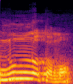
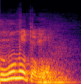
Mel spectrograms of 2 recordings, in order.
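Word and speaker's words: ন্যূনতম: এই শব্দটার উচ্চারণ করি নূন্যতম এটা আসলে নূন্যতম সঠিক উচ্চারণ না জানার কারণে এই বানানটা আমরা ভুল করি। এটার আসল উচ্চারণ হচ্ছে নূনতম।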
